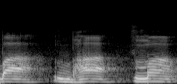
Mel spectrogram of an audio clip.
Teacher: ये ओष्ठ होते हैं, ये मतलब ओंठों से बोलते हैं।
